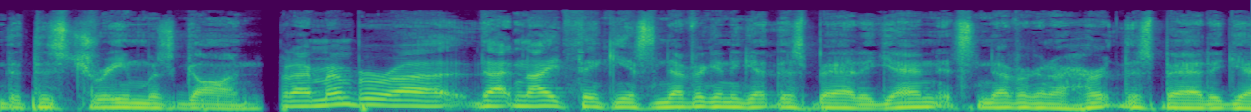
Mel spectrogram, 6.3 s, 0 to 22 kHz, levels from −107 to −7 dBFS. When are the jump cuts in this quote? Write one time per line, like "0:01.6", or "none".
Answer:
0:01.3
